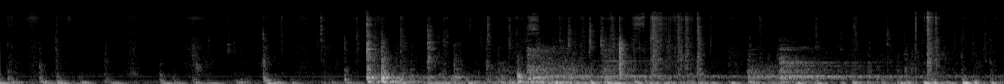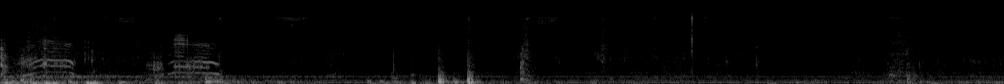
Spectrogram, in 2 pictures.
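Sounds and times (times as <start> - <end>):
low thumps: 3.6 - 11.8
cat meowing: 10.3 - 10.8, 11.6 - 12.3.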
